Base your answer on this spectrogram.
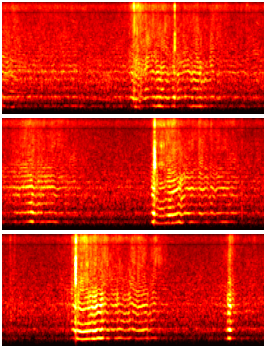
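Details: Bees at the spot where they store pollen give a steady, low buzzing drone with rich overtones, swelling in short louder bursts near two, six and nine seconds, with faint clicks and knocks.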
